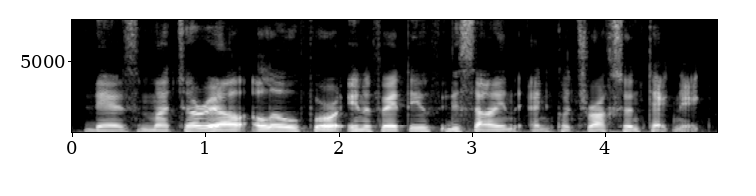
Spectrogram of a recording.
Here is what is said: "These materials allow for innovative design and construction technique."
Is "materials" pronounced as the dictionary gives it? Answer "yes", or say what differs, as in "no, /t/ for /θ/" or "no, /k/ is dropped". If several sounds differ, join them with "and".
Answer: no, /z/ is dropped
